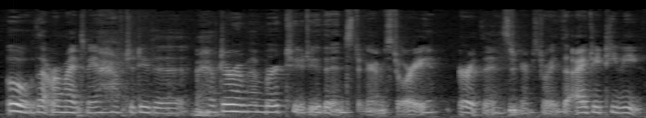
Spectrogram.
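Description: A young woman in her twenties chatting casually into a desk camera in her small kitchen, rambling with lots of "like" and a slightly raspy voice. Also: medium pitch. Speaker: vlogger. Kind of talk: casual vlog chat. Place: small home kitchen, indoors. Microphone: camera on a desk, facing her.

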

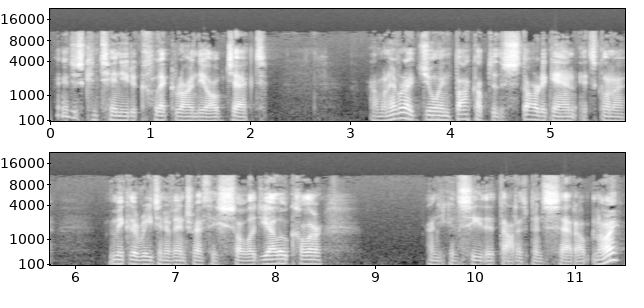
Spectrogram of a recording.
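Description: A man giving a screen-recorded software tutorial, explaining each step in a steady, methodical way. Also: on the low side, a little fast, no echo, clean studio sound. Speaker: software trainer. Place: voice-over recorded for a screen capture.

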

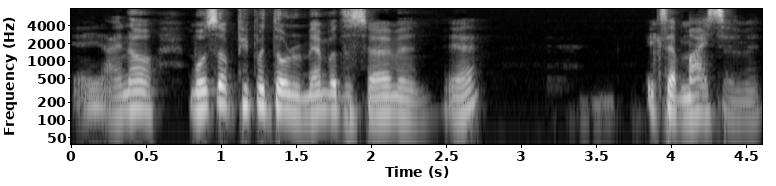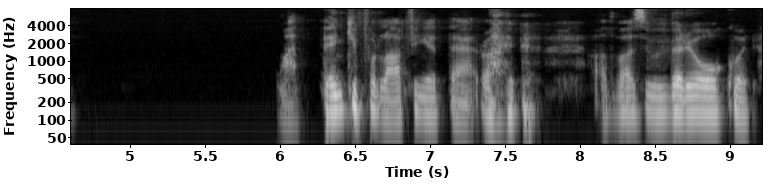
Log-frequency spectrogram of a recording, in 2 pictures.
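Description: Korean-accented male pastor in his 30s, mellow dry voice, chatty then emphatic sermon on a handheld mic. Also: medium pitch, steady tone, fairly quick, gravelly, pauses often, no echo. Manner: joking, conversational preaching, rising to emphatic calls. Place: church stage before a screen.

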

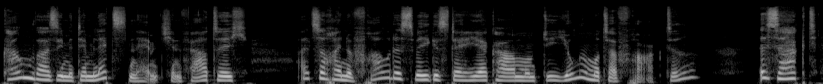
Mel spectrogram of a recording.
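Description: A woman's voice: medium pitch, lively intonation, a little slow, mellow, no echo. A woman reading a fairy tale as scripted audiobook narration for bedtime.

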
